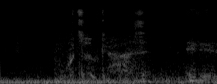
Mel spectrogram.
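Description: A man whispering, starting about half a second in, over a steady low rumble.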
